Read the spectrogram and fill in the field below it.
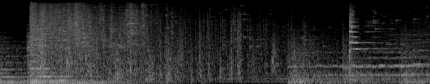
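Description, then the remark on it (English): The glass covers of a room's lights shatter with a sudden loud crash, followed by a sustained spray of shards tinkling and scattering down onto a stage and audience, with a second sharp crash near the end. “The lights in the room became brighter and brighter until the glass covering them shattered, raining down on the stage and the audience of three.”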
